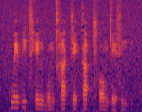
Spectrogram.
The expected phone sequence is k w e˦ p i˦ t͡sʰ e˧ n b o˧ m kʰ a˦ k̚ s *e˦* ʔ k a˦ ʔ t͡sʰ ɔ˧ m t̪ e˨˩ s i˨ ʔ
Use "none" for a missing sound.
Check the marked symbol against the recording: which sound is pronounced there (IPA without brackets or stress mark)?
e˦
